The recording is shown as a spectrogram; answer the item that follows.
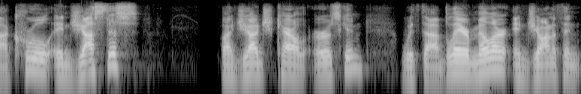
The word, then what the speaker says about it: Erskine: Am I saying it right when I say Erskine, or is it Erskine? Yes. No, it's Erskine.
